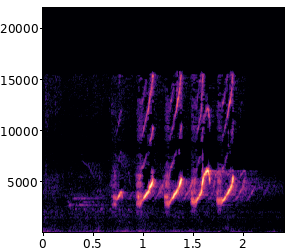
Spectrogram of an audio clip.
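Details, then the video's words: Caged Double-collared Seedeater, 'meio canto' half-song style: a brief thin note, then five loud ringing rising-and-falling whistles in a quick run lasting about a second. "Coleiro Papa-Capim Revelação Meio Canto Cantando Muito"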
